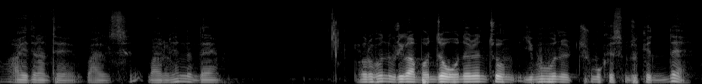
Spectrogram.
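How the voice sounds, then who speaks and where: A male pastor preaching an early-morning sermon in a chatty way, asking rhetorical questions and swinging between loud and soft. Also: fairly low pitch. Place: church.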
